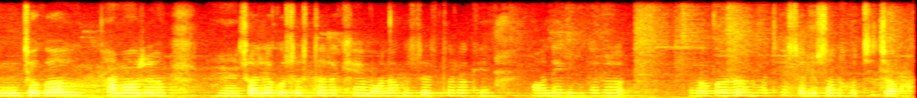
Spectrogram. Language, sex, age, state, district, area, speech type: Odia, female, 18-30, Odisha, Subarnapur, urban, spontaneous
